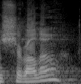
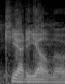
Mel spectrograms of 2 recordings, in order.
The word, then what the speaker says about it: Chiarello: Right, as we said, my name is Chiarello, but I really like when you say it, Mr. Chiariello, because that's the way it should be pronounced.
